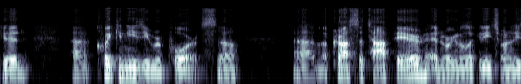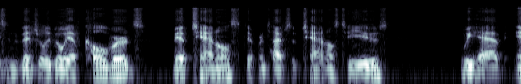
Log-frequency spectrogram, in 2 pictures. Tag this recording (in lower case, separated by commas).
speech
